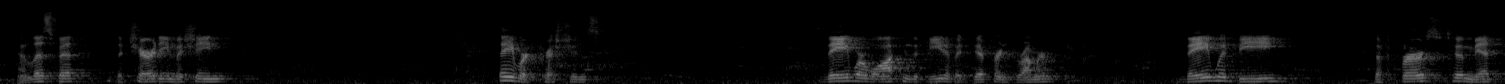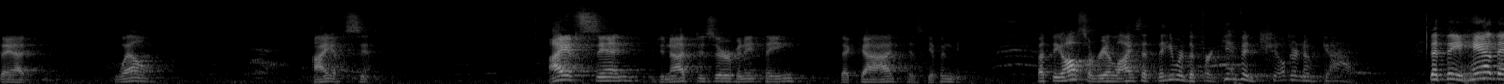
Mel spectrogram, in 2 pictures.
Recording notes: Church service recorded at Living Water Lutheran Church, Oshkosh, WI.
